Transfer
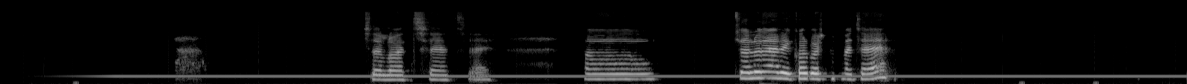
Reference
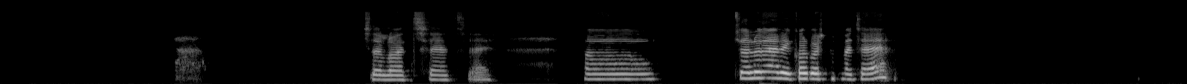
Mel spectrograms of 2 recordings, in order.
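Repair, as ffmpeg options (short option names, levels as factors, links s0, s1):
-filter_complex "[0:a]adeclick=t=4,bandreject=f=380:w=30,asplit=3[s0][s1][s2];[s0]afade=t=out:st=0.72:d=0.02[s3];[s1]highpass=f=140:w=0.5412,highpass=f=140:w=1.3066,afade=t=in:st=0.72:d=0.02,afade=t=out:st=0.84:d=0.02[s4];[s2]afade=t=in:st=0.84:d=0.02[s5];[s3][s4][s5]amix=inputs=3:normalize=0,asplit=3[s6][s7][s8];[s6]afade=t=out:st=10.18:d=0.02[s9];[s7]highpass=f=140:w=0.5412,highpass=f=140:w=1.3066,afade=t=in:st=10.18:d=0.02,afade=t=out:st=10.3:d=0.02[s10];[s8]afade=t=in:st=10.3:d=0.02[s11];[s9][s10][s11]amix=inputs=3:normalize=0,asplit=3[s12][s13][s14];[s12]afade=t=out:st=10.92:d=0.02[s15];[s13]highpass=f=140:w=0.5412,highpass=f=140:w=1.3066,afade=t=in:st=10.92:d=0.02,afade=t=out:st=11.04:d=0.02[s16];[s14]afade=t=in:st=11.04:d=0.02[s17];[s15][s16][s17]amix=inputs=3:normalize=0,agate=range=0.0891:threshold=0.0178"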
